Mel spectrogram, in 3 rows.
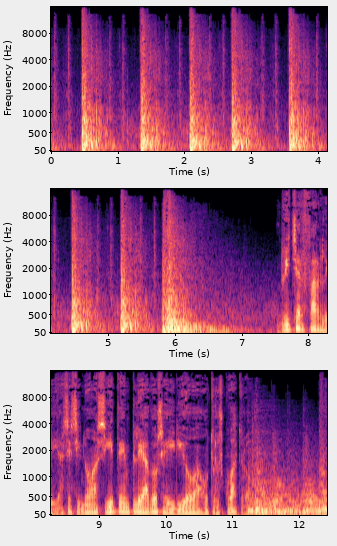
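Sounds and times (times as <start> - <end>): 
gunshots with echo: 0.0 - 6.7
speech: 7.6 - 11.9.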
